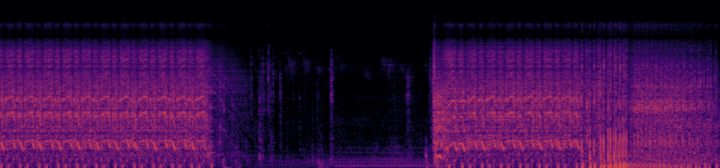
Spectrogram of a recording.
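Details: Hustler zero-turn mower with swapped engine, new carburetor and fuel pump, first start before exhaust built: crisp regular putter cuts out, goes quiet, restarts and runs evenly with throttle changes; normal start and run.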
